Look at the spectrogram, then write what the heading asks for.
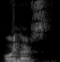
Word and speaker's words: Euler: talked I think I was calling it Euler's eulers hopefully I was pronouncing right but it's Euler's theorem so anyways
